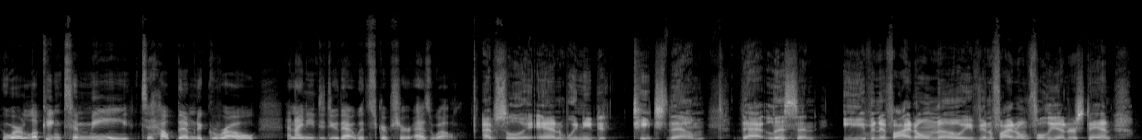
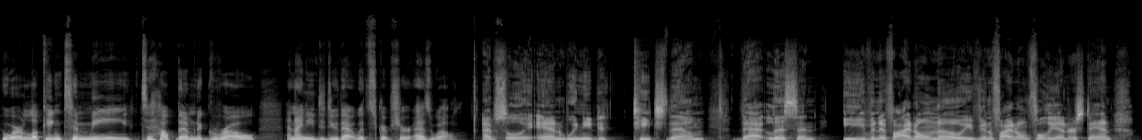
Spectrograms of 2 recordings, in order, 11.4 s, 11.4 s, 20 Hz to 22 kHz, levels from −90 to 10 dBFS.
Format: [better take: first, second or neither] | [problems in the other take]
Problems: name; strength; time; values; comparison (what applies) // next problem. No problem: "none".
second | thin; very; fading below 400 Hz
